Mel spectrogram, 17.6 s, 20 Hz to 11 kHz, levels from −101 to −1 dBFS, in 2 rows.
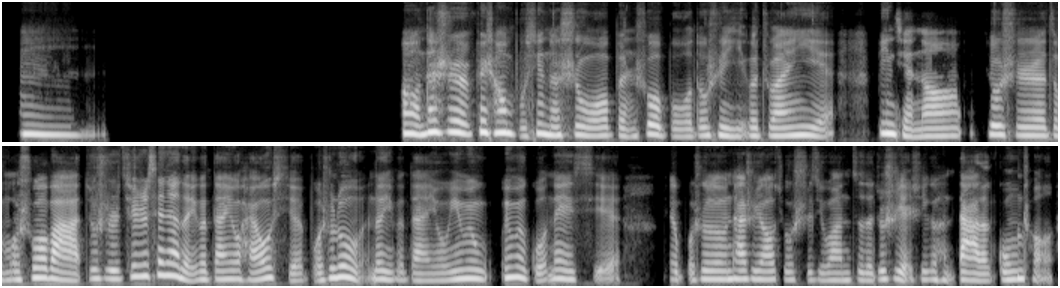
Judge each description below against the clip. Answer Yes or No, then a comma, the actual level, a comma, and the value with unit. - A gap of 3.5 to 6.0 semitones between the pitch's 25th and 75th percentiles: No, average, 2.9 semitones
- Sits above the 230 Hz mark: No, high, 195 Hz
